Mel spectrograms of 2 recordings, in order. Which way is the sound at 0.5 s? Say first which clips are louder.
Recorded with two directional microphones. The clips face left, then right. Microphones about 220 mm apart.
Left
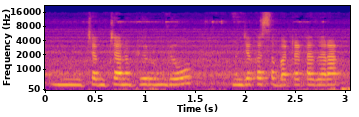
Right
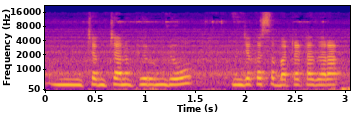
Right 3 dB; 35° right (ahead or behind).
